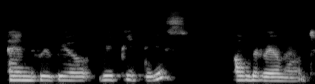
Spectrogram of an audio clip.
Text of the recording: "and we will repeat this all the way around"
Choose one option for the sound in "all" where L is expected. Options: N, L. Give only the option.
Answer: N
